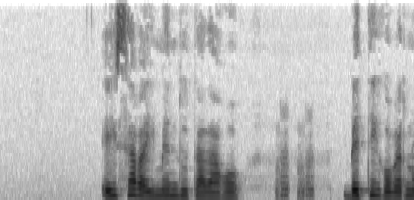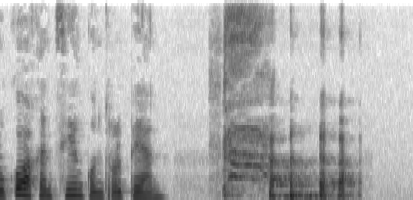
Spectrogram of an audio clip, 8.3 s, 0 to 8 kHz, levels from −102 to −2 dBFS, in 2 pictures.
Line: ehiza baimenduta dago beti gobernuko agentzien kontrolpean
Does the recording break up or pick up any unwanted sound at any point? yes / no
yes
